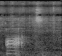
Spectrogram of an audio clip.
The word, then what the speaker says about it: ought: It's the letters or spelling that stands for one sound, ah, but it's being spelled with 4 different letters. Ought.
